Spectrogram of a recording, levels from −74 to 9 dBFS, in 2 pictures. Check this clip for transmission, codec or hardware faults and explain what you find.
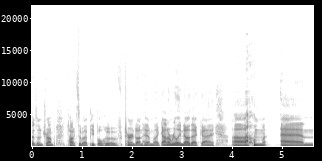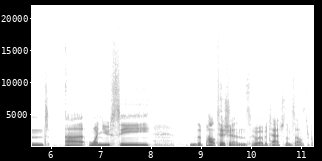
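One fault appears near the end: overlap-add ripple, from 8.74 s to the end of the clip. The speech was split into windowed frames and rejoined with overlapping windows that don't add up to a steady gain, so the level dips once per frame, by about 60 dB, around 50 times a second. That produces a harsh, robotic flutter. Unlike 50 Hz mains hum, no tone is added; the speech itself is chopped rhythmically.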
